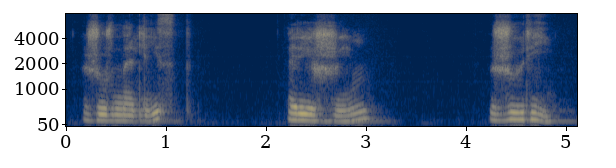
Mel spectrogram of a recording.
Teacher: Like Ж in English, azure. But with a tongue further back in and lips rounded.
